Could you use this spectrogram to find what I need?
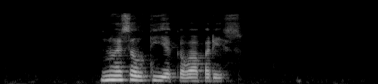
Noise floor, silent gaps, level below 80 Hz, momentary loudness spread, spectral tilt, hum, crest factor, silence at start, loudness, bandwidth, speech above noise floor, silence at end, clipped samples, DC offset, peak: -70 dBFS; none; -70 dBFS; 17 LU; -5.5 dB/octave; none; 18 dB; 1 s; -25 LUFS; 11.5 kHz; 46 dB; 1.4 s; under 0.1%; under 0.1%; -10 dBFS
